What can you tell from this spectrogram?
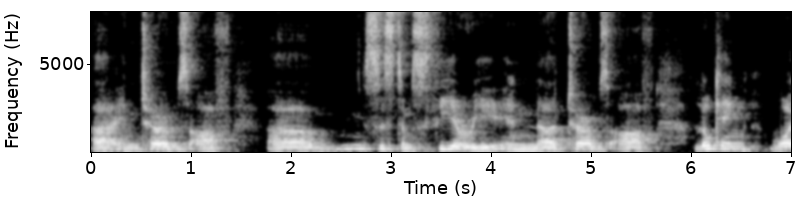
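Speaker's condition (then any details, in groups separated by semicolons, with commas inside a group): No condition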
